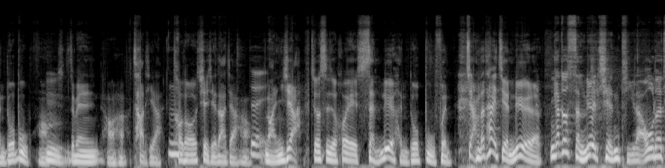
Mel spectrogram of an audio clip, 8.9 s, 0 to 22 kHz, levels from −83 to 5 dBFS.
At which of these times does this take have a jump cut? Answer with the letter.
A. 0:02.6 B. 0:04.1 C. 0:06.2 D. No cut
B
